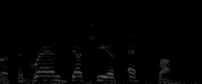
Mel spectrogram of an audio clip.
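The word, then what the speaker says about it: Aesfrost: the grand duchy of s frost s frost okay that's how we pronounce that not what i called it the a is silent hear my words the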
